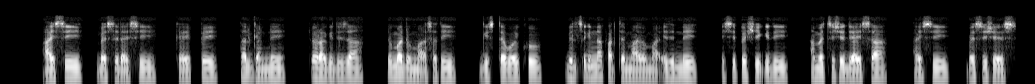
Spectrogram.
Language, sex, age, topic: Gamo, male, 18-24, government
